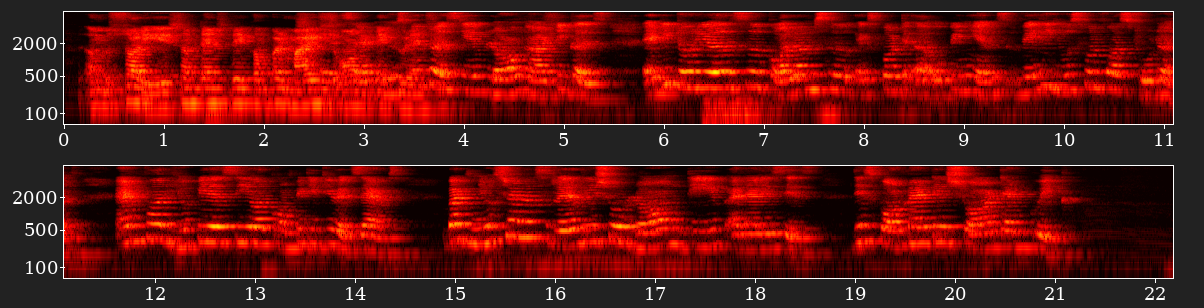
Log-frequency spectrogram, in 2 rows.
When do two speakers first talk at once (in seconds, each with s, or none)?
2.4 s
